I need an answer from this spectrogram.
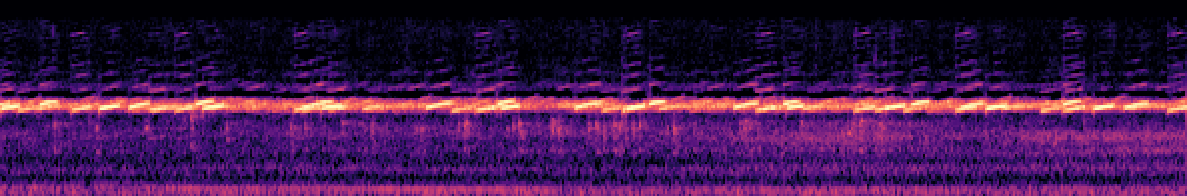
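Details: At dusk, frogs fill the air with a continuous shrill trilling chorus, rapid pulses swelling and dipping in loudness about twice a second, a soft low drone in the background.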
